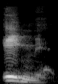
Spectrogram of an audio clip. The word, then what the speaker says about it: ignant: you proper like that in California we say ignant ignant ignant two syllables yeah that's a combination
